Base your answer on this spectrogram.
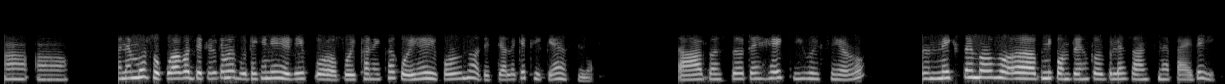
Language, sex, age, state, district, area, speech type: Assamese, female, 30-45, Assam, Charaideo, urban, conversation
